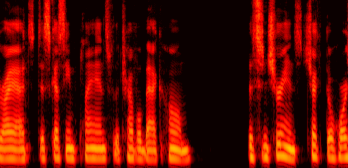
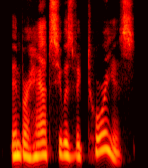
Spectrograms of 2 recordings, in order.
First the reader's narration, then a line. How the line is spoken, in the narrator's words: Zine said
